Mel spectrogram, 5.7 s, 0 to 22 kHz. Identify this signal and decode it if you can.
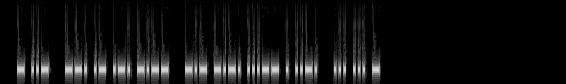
Morse code, heard as a keyed tone, about 53 wpm, 700 Hz. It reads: TU GARY KC3EF SST
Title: K1USN SST QSO Practice - 50wpm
